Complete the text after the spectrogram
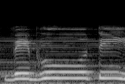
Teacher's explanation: ವಿಭೂತಿ ಭೂ ಮಹಾಪ್ರಾಣ ದೀರ್ಘ ಬರಬೇಕು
